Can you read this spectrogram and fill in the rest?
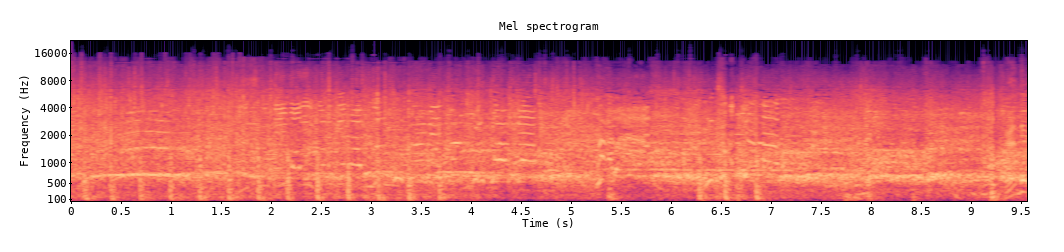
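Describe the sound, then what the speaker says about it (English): Sold-out wrestling crowd at the Esports Arena during Supercard of Honor 2025, a dense roar of voices rising into a rhythmic chant, with scattered slams and thuds from the ring cutting through the steady crowd noise. "the chant of ROH from this sold-out crowd"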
